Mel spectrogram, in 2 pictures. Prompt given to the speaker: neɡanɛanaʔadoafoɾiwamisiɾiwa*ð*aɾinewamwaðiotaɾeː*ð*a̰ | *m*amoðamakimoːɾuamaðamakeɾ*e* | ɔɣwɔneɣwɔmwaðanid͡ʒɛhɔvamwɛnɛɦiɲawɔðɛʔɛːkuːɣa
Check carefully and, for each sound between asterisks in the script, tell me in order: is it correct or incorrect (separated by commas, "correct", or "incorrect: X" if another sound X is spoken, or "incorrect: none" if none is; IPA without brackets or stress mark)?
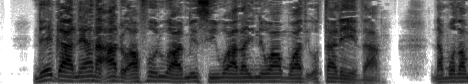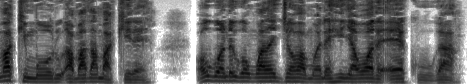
correct, correct, incorrect: n, incorrect: ɛ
